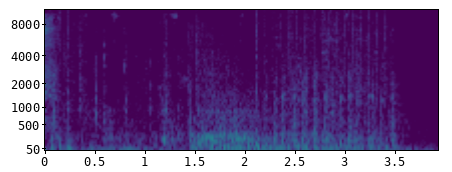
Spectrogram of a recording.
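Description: Rapid, quiet automatic gunfire in the video game Rainbow Six, a dense continuous burst of shots with mechanical clicks, heard faintly in the game mix.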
